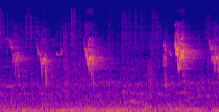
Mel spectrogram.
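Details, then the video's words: Budgies singing, giving a string of short, descending chirped notes about every half second, the loudest near the end, over quiet low background noise. "Beautiful budgies relaxing song beautiful sinning and sound"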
